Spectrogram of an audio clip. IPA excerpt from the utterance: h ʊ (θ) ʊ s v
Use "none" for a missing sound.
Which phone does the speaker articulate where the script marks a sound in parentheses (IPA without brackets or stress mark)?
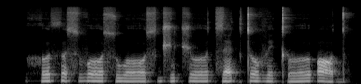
θ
